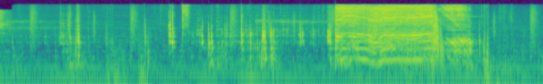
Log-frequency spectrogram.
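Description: Chicago Electric miter saw cutting a pine board: the motor whines up, its pitch sags as the blade bites into the wood and recovers as it cuts through, then the blade winds down. A few short clicks and knocks of handling come before it.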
